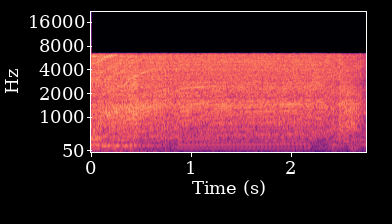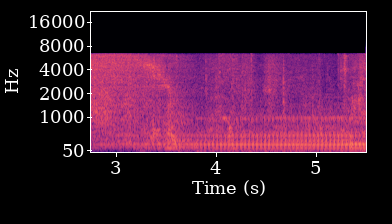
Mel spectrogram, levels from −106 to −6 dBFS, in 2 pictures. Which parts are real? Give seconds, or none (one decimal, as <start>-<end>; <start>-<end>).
0.0-2.2; 3.8-5.5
